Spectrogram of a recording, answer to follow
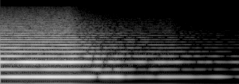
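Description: Locomotive air horn sounding one long blast on a single steady note, loudest at first and fading steadily away.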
